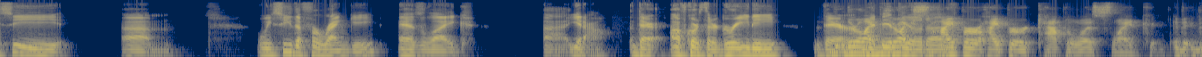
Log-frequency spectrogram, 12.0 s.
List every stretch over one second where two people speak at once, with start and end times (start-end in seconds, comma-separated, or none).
8.3-9.6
